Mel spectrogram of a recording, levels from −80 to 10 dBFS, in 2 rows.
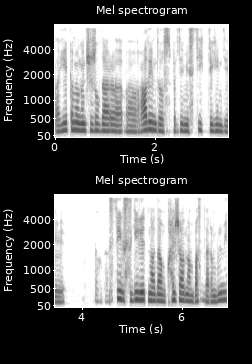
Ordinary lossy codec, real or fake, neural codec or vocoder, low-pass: none; fake; vocoder, 22.05 kHz, 80 mel bands, HiFi-GAN; 7.2 kHz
